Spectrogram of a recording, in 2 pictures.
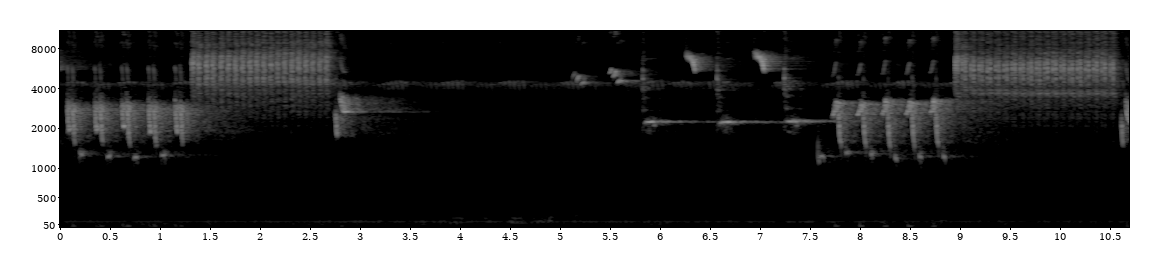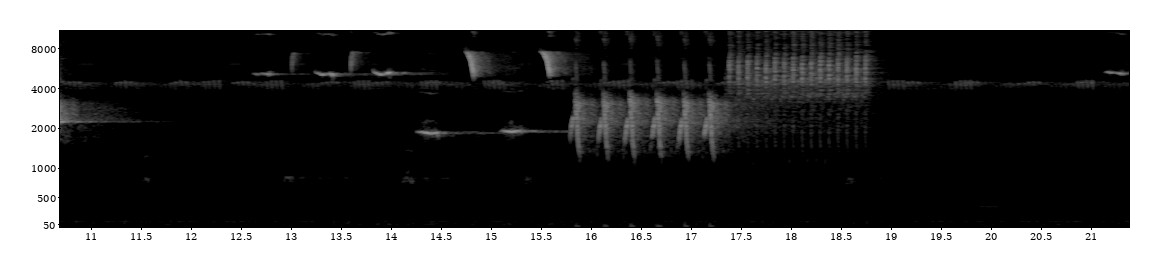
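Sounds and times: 
common nightingale singing, Luscinia megarhynchos: 0.0s - 3.6s, 5.2s - 11.5s, 12.4s - 18.9s, 21.2s - 21.3s.

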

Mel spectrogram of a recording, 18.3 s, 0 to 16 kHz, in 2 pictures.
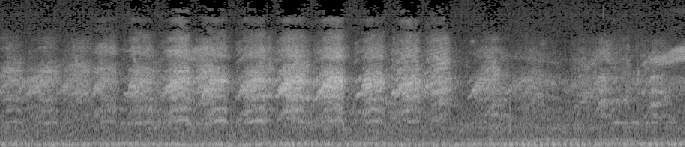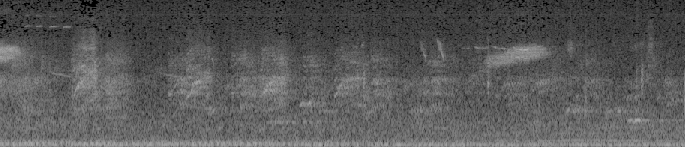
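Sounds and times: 
Eurasian jay (Garrulus glandarius) uttering grating rasping notes: 0.0s - 18.2s.

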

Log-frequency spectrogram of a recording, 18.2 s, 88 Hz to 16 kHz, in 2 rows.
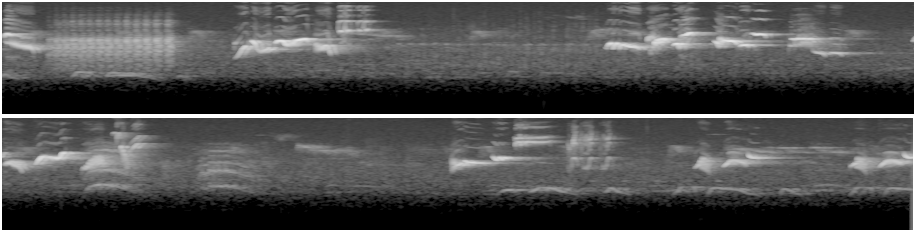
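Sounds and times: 
Common blackbird Turdus merula singing mellow fluted phrases: 0.0s - 5.0s, 5.8s - 10.7s, 13.6s - 18.2s.

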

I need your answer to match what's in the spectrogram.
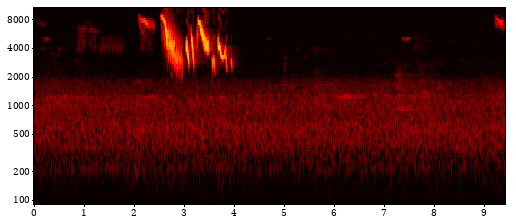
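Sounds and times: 
European robin Erithacus rubecula singing high thin notes: 0.0s - 4.0s.

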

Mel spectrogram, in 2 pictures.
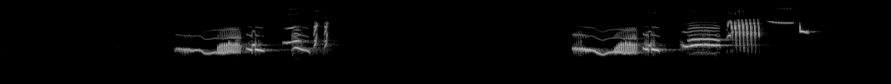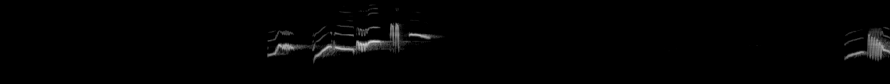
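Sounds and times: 
common blackbird singing: 1.8s - 3.4s, 5.7s - 8.2s, 11.6s - 13.4s, 17.4s - 17.8s.

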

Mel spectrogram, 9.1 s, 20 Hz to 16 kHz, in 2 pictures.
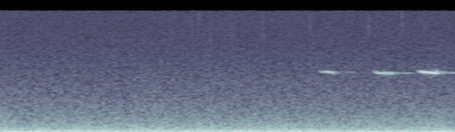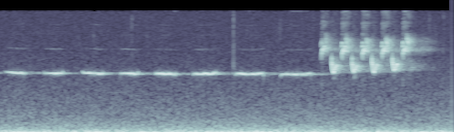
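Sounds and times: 
low background noise: 0.0s - 9.0s
common nightingale Luscinia megarhynchos singing: 3.2s - 9.0s.

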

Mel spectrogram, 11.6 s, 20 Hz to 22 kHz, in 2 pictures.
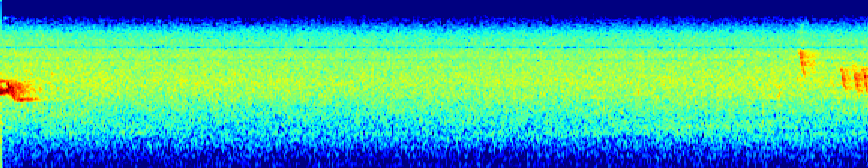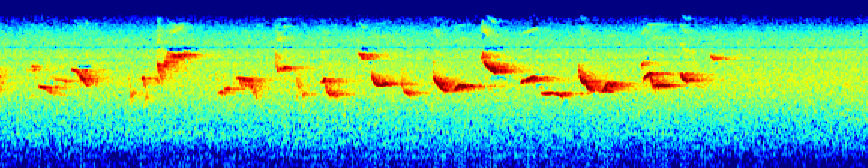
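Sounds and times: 
Eurasian blackcap Sylvia atricapilla singing: 0.0s - 0.3s, 5.3s - 10.7s.

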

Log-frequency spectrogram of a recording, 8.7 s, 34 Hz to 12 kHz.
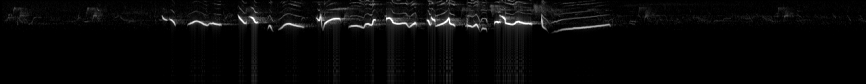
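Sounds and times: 
rose-breasted grosbeak whistled song in Minnesota: 0.0s - 8.6s.

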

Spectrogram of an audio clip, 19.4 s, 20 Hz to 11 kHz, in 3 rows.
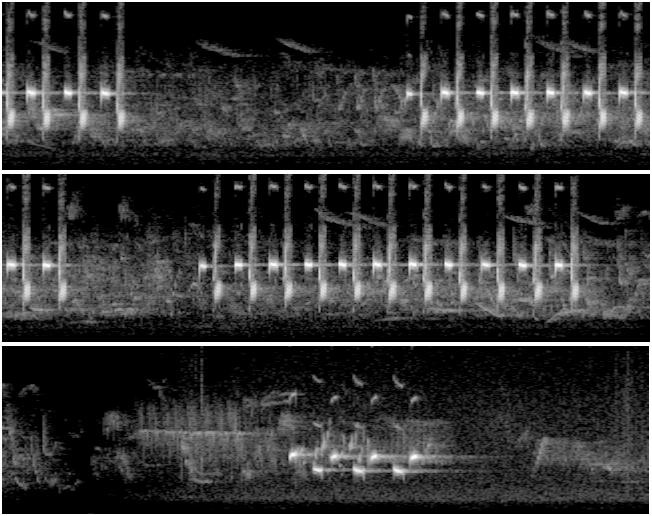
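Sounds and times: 
great tit Parus major singing: 0.0s - 1.3s, 3.8s - 7.8s, 8.4s - 12.6s, 14.9s - 17.4s.

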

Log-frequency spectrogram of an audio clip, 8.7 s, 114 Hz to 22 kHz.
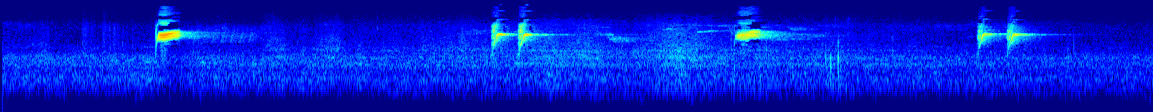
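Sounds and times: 
common chaffinch Fringilla coelebs calling: 1.2s - 1.9s, 3.6s - 6.2s, 7.3s - 8.0s.

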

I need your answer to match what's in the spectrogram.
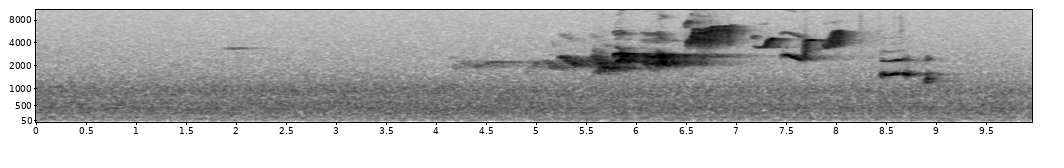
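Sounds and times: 
common blackbird Turdus merula singing: 5.1s - 8.8s.

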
